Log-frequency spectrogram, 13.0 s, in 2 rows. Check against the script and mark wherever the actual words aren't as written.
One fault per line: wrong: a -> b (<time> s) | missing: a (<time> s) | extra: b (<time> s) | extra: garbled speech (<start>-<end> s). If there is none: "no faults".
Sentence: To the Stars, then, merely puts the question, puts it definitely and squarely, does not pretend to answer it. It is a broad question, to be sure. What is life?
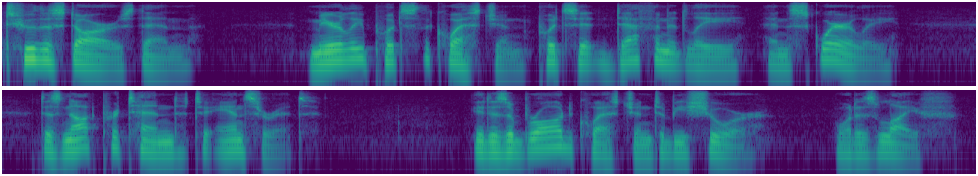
no faults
